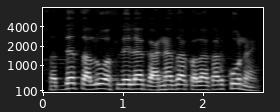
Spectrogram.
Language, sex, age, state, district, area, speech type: Marathi, female, 18-30, Maharashtra, Amravati, rural, read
